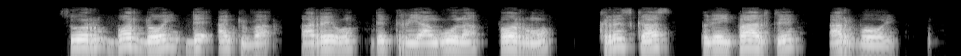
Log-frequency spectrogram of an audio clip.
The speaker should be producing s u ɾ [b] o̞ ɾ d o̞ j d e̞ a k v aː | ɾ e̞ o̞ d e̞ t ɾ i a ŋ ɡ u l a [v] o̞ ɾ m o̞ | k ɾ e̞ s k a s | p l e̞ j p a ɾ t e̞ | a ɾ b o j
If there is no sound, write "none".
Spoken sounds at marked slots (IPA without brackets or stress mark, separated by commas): b, f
